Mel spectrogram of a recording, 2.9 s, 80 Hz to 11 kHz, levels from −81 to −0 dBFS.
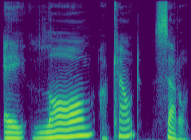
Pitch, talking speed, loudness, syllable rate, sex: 150 Hz, 85 wpm, -15 LUFS, 2.5 syllables/s, female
